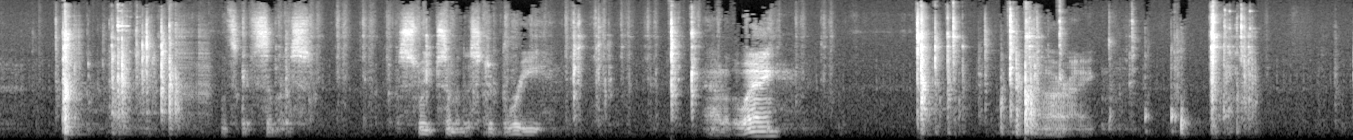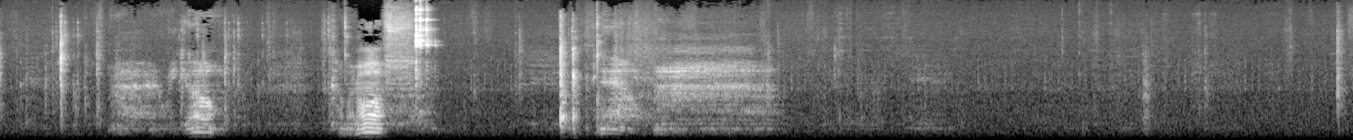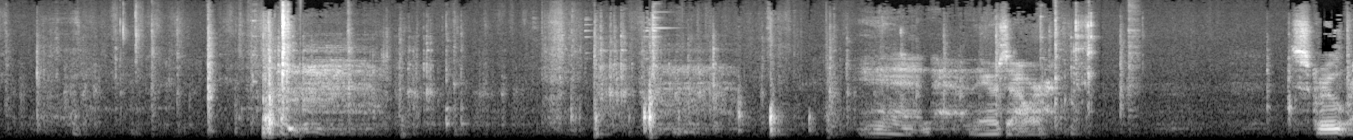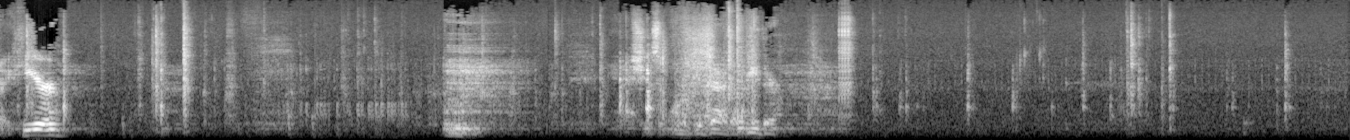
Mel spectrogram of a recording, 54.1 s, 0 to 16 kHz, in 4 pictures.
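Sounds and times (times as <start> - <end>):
metal tools clinking on workbench: 17.6 - 18.0.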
